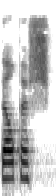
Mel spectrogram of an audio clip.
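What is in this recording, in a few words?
"bellpush", English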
